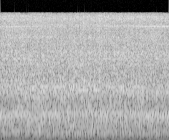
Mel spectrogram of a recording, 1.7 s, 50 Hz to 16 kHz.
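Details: Five-dollar two-stroke 900 W portable generator, first start, run on choke with starting fluid: a loud, steady buzzing drone with no misses or surging. It runs smoothly with no load.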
